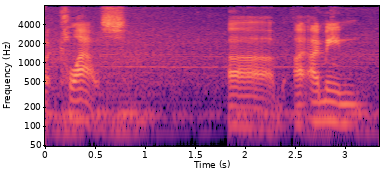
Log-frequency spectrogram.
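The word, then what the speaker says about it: Claas: is the the klous and they call it class uh we've always called it klous uh I I mean right wrong or indifferent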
